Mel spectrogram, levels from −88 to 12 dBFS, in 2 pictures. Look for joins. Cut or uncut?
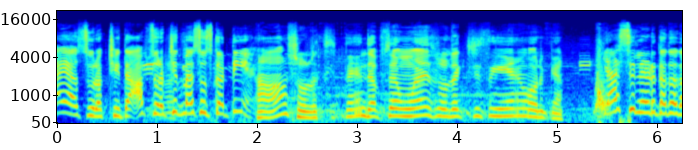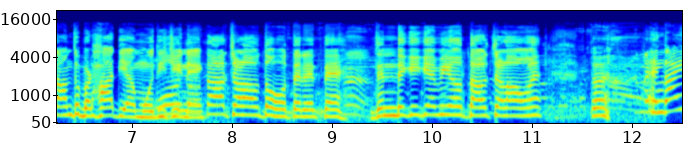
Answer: uncut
